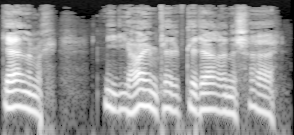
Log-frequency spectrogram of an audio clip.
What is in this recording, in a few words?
"gyaalmx", smalgyax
